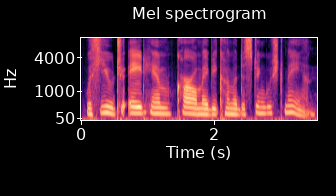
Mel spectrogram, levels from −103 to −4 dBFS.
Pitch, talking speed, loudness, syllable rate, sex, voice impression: 165 Hz, 185 wpm, -18 LUFS, 4.9 syllables/s, female, very feminine, middle-aged, slightly thin, tensed, slightly weak, bright, hard, clear, fluent, slightly raspy, cool, very intellectual, slightly refreshing, very sincere, very calm, friendly, reassuring, unique, slightly elegant, wild, slightly sweet, kind, slightly sharp, modest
